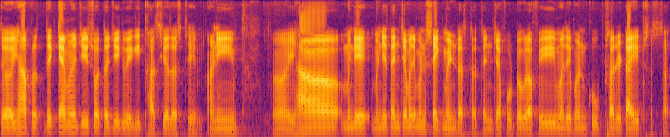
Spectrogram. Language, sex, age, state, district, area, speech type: Marathi, male, 18-30, Maharashtra, Raigad, urban, spontaneous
